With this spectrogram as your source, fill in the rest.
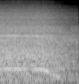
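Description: A blender purees pumpkin soup, a steady dense motor whir running loud and continuous throughout, easing slightly toward the end.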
